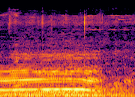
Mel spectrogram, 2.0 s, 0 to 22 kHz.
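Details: Cattle at a livestock fair in Tabira, Pernambuco, on 9 October 2024, near a young halter-tame pair: one long, low, steady moo lasting over a second, then fading out over background crowd noise.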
